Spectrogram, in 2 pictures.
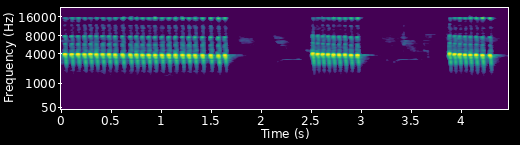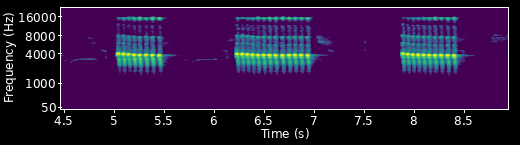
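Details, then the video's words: A female bar-winged prinia, kept for tutoring cage birds, gives six rapid buzzing trills of quick ticking notes, each lasting under a second to about one and a half seconds, separated by brief pauses with faint soft upslurred notes between them. "SUARA BURUNG PRENJAK BETINA"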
